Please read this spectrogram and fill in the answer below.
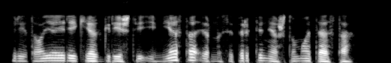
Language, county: Lithuanian, Alytus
